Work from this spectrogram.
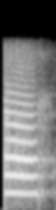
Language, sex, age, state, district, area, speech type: Kashmiri, female, 18-30, Jammu and Kashmir, Bandipora, rural, conversation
